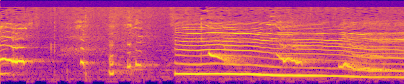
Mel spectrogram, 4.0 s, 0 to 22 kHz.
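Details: An 11-week-old female Pembroke Welsh Corgi gives a few short yips, then a long, drawn-out howl that slowly sinks in pitch, mimicking her owner's whining and howling.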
